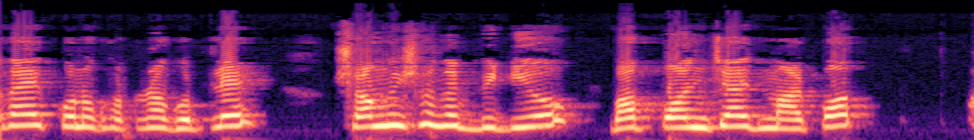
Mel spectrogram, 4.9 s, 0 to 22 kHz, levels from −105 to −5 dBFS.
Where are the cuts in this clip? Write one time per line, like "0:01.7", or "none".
0:02.9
